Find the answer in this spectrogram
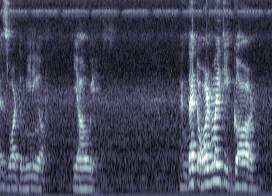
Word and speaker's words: Yahweh: It is not Jehovah, it's actually Yahweh. It's pronounced actually Yahweh. That's how the Jews pronounce it.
